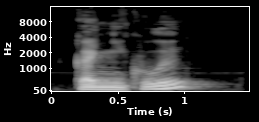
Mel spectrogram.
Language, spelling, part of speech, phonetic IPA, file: Russian, каникулы, noun, [kɐˈnʲikʊɫɨ], Ru-каникулы.ogg
- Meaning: vacation (U.S.), holiday (UK)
